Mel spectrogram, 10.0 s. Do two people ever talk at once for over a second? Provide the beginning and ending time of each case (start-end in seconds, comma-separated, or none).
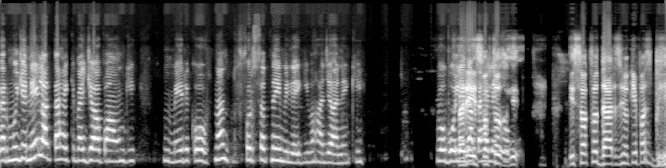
none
